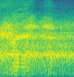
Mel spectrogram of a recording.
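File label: "5", spoken; Ka-50; Wingman; Digits; DCS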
